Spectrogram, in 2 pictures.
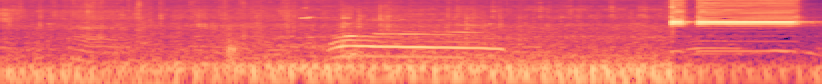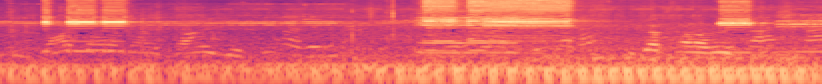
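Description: Vehicle horns honking in road traffic: a blast of nearly a second about four seconds in, a short one soon after, a longer one around eight seconds and a brief toot near the end, over the steady low rumble of the moving passenger vehicle.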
